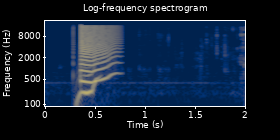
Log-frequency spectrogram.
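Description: A short, loud sound effect: a single pitch sweeping steeply upward, about half a second long.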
